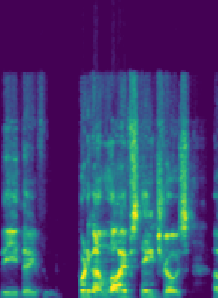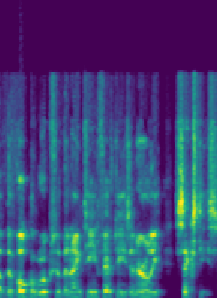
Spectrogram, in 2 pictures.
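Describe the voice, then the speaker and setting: A man with a New York accent talks at a fairly quick pace, his pitch rising and falling in an ordinary way. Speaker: presenter at a tech user group. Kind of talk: presentation; recorded video tour.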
